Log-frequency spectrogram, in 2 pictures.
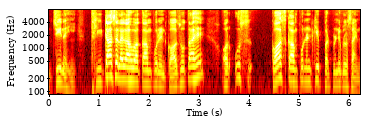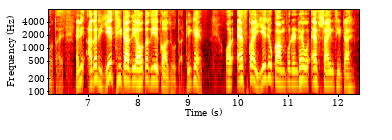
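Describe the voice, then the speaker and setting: A man's voice: on the high side, animated, unhurried, pushed and bright, no room sound, studio quality. A man teaching a physics class, explaining step by step and asking the students questions, with an Indian English accent.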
